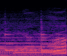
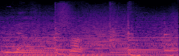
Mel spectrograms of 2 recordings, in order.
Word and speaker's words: Laurent: Now Laurent, the T here is silent. Now in English, Laurent is Lauren. But in French, E-N, when E, the letter E meets N, it becomes O. That's why you have Laurent.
